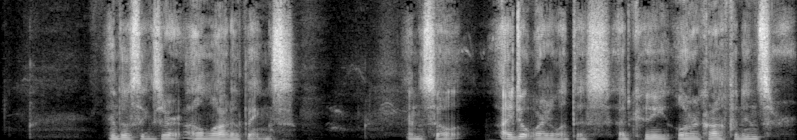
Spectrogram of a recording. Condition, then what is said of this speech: ALS (motor neuron disease). And I do think that my facial and jaw and inside, my whole anatomy is not quite the same, mm-hmm.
